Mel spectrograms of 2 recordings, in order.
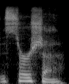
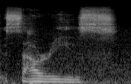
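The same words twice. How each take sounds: First: "Saoirse" said SUR-shuh; actual name pronunciation. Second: "Saoirse" read as written, SOW-reez; spelling pronunciation. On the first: Asking about an Irish name, "Saoirse" as SUR-shuh. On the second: Telling friends how it's spelled, "Saoirse" as SOW-reez. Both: Shown as a demonstration. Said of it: "It's spelled like Saoirse".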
